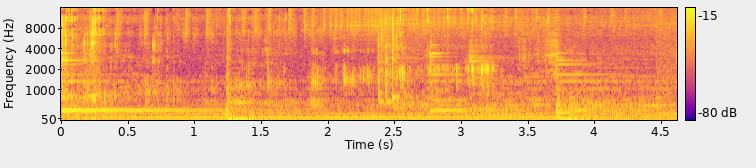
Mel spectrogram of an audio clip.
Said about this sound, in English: Pour the hot water over the beans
